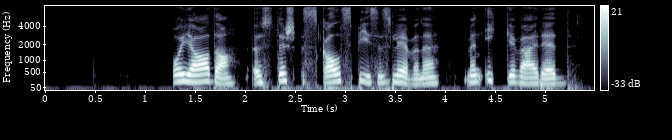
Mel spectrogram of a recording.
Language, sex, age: Norwegian, female, 45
